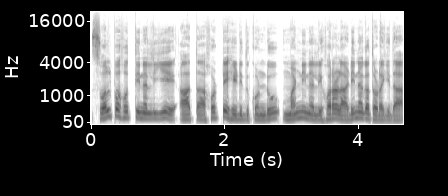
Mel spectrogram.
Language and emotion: Kannada, neutral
